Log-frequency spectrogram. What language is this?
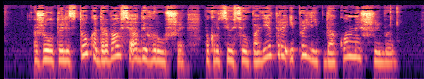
Belarusian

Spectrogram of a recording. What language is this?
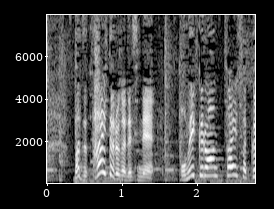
Japanese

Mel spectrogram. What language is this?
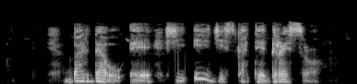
Esperanto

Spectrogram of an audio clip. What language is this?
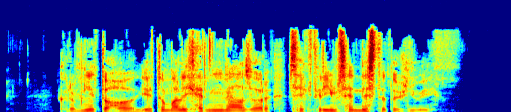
Czech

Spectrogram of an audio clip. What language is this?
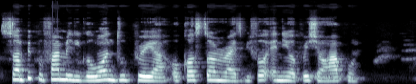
Nigerian Pidgin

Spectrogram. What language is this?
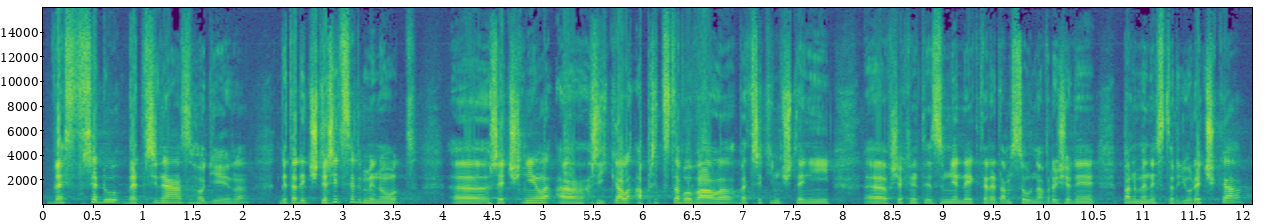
Czech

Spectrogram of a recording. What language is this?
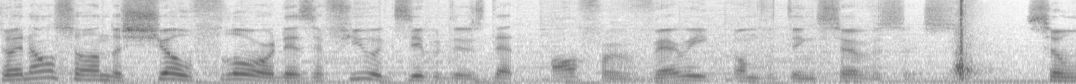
English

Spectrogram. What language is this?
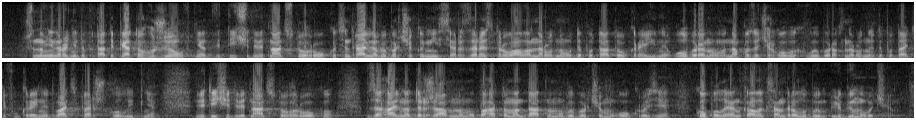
Ukrainian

